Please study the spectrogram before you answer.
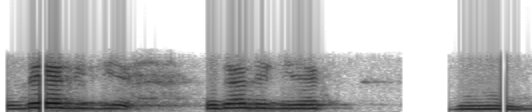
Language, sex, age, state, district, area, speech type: Hindi, female, 30-45, Uttar Pradesh, Bhadohi, rural, conversation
